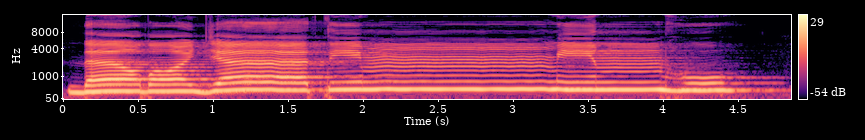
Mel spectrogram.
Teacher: Darajatim dan tahan bunyi m-nya. Didengungkan sampai ada suara masuk hidung ya. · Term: idgham bi gunnah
